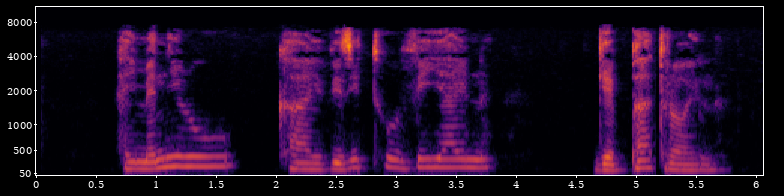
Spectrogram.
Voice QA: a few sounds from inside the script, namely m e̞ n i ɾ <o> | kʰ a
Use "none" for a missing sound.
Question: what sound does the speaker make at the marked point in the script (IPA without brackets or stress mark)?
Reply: u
